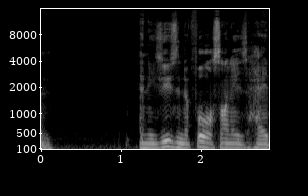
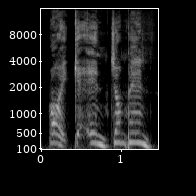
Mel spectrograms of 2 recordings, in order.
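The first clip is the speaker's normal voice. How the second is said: high, loud eager hurry-up; high excited call to get moving; excited urging; 12 semitones higher, 4 dB louder than usual. Retold or imitated. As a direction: rush him into the ship, thrilled. Urging escape into tie fighter.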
